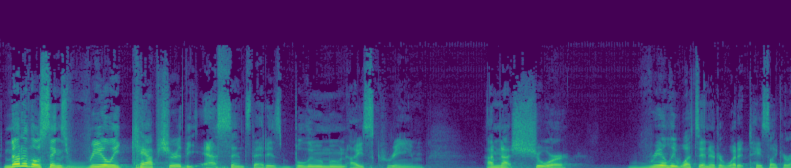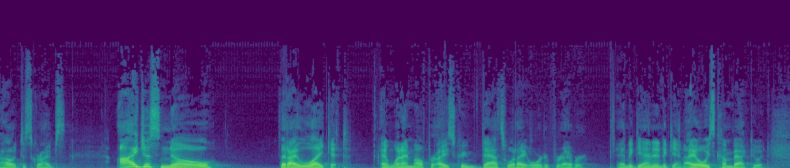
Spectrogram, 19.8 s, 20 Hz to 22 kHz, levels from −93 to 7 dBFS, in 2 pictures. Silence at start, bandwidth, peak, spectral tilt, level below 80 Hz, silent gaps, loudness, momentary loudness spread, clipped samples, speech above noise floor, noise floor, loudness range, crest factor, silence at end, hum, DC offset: 0.05 s; 16 kHz; 0 dBFS; -6 dB/octave; -48 dBFS; none; -20 LUFS; 13 LU; under 0.1%; 40 dB; -60 dBFS; 5 LU; 20 dB; 0.1 s; none; under 0.1%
